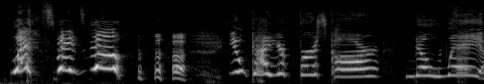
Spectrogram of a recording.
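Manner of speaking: high, loud squeal of surprise; excited disbelief. Real, not acted. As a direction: shriek with delight at the news. Viewer announces first car.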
